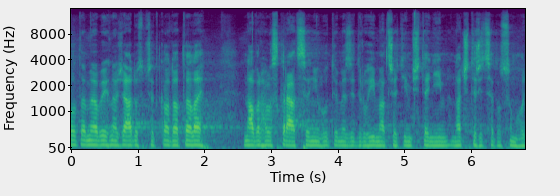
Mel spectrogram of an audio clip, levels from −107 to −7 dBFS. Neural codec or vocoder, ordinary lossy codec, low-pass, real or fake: none; Opus, 64 kbps; 14.4 kHz; real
